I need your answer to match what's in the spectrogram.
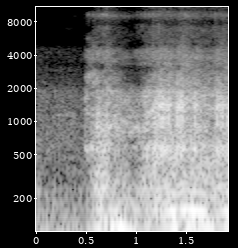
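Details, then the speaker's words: Suzuki Spin 125 scooter revved with engine ground wires disconnected: engine rises rough and stutters with uneven pulses instead of a clean rise; misfire from missing engine ground, demonstrated before reconnecting. "kalau motor tanpa menggunakan ground ini akan mengalami berebet dan ini ketimbang ragu ini coba hidupkan sekali lagi motornya"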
